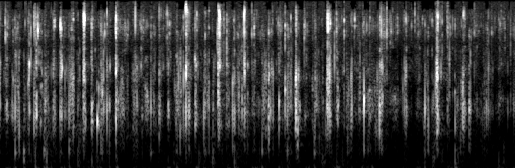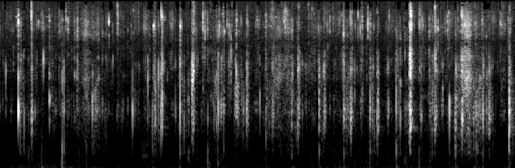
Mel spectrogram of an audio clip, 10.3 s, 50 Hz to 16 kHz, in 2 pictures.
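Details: Spencer, a Sheltie puppy of 15 weeks, noisily slurps and munches while drinking goat's milk. Dense, irregular crunchy smacks and licks run throughout, recorded up close indoors with no other sounds.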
